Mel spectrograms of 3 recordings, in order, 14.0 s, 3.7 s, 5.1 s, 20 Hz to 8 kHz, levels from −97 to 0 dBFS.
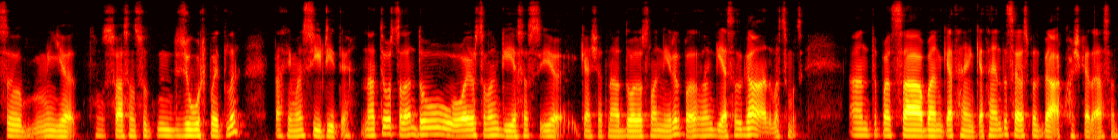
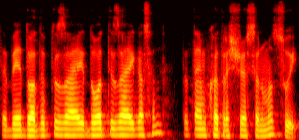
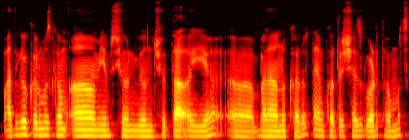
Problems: none marked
